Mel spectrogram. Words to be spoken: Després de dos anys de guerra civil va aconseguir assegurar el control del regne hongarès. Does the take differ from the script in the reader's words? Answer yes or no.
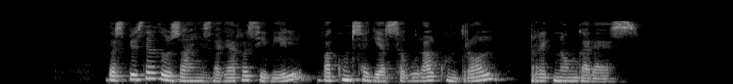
yes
